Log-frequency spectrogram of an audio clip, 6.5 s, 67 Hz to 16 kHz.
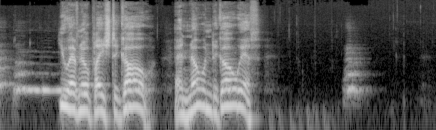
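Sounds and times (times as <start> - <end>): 
dog barking: 0.0 - 0.6, 5.1 - 5.7
speech: 0.9 - 4.0.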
